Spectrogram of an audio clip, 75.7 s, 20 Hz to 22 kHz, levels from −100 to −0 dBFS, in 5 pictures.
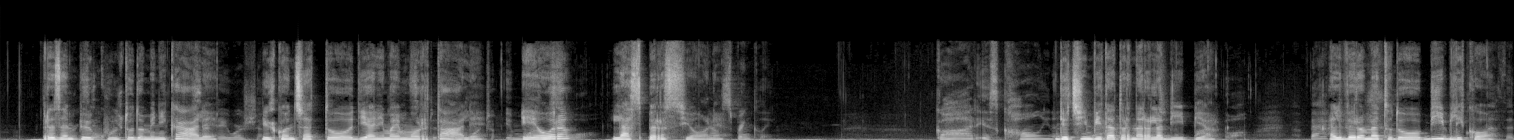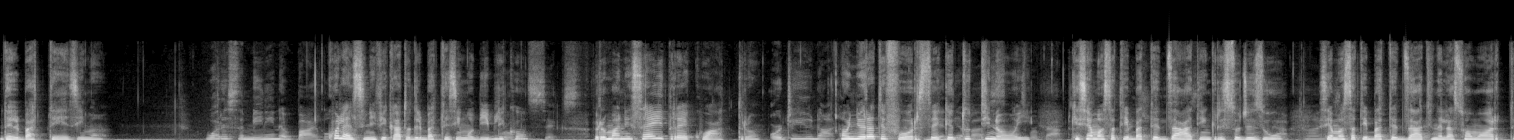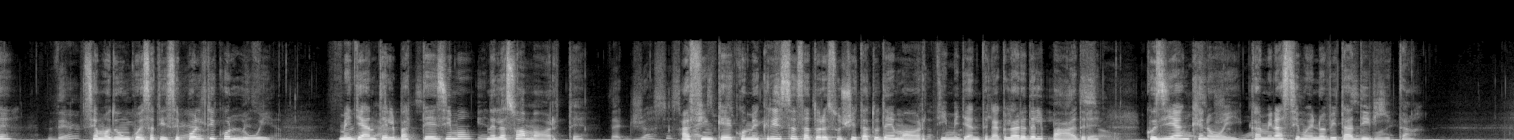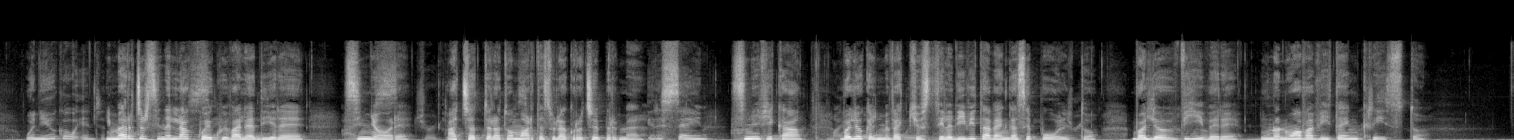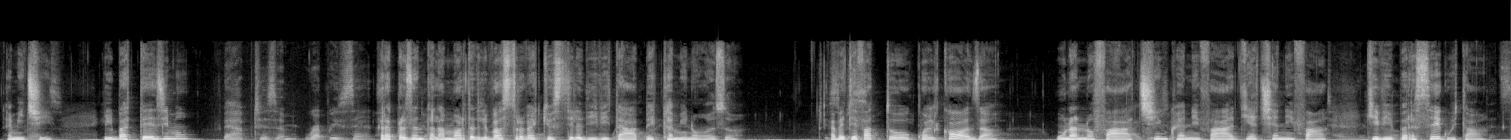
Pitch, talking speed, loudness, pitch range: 235 Hz, 120 wpm, -19 LUFS, 215-255 Hz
